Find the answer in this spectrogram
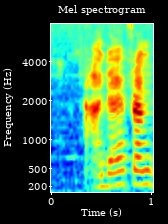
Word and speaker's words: diaphragm: ठीक है, डायफ्राम की स्पेलिंग क्या है, DIAPHRAGM, in which G is silent.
